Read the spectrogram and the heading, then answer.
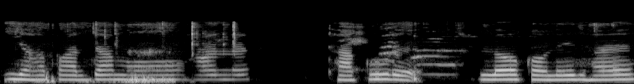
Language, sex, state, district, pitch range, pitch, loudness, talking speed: Hindi, female, Bihar, Purnia, 215-230 Hz, 220 Hz, -21 LUFS, 65 wpm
